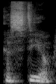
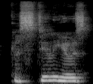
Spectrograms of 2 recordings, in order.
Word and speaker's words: Castillo: They're telling me to make sure I say Castillo, not Castillo. And I wonder, is this Castillo's acid test, which determines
